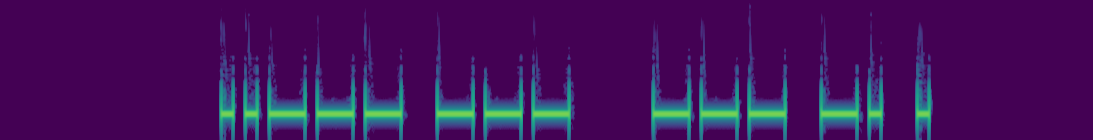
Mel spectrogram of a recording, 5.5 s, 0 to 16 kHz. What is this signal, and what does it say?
Morse code, heard as a keyed tone, about 19 wpm, 700 Hz. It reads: 2O ONE
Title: Winter Field Day Exchanges Encore 20wpm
